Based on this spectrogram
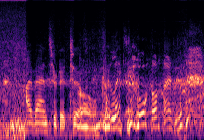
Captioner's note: laughs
